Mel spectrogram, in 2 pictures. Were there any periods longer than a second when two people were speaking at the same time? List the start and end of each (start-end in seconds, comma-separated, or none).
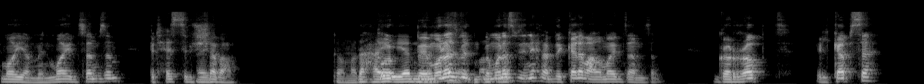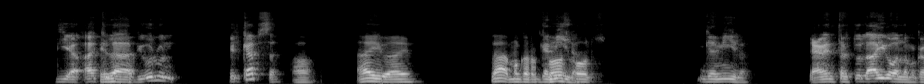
3.8-5.2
